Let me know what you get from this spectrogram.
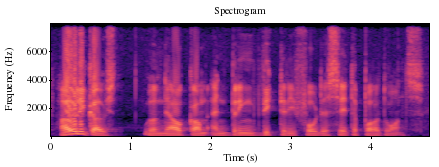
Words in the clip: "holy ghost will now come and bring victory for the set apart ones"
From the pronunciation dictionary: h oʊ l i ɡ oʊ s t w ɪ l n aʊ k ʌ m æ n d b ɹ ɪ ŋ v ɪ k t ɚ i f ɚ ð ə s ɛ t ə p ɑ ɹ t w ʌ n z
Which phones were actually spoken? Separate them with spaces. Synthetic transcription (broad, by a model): h oʊ l i ɡ oʊ s t w ɪ l n aʊ k ʌ m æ n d b ɹ ɪ ŋ v ɪ k t ɚ i f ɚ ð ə s ɛ t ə p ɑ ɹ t w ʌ n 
